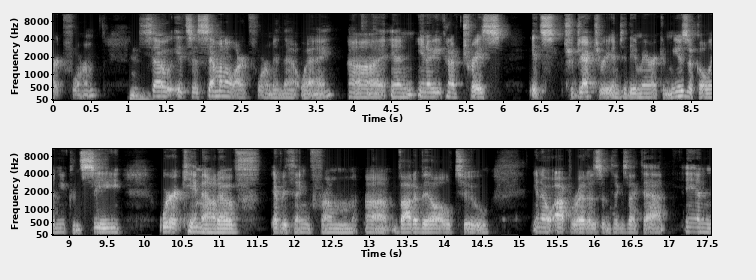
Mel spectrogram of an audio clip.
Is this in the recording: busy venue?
no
